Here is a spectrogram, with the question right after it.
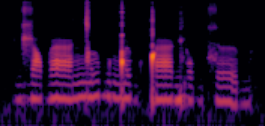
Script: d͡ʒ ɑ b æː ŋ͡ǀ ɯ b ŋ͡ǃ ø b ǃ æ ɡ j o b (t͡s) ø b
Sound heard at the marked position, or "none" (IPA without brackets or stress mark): t͡s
